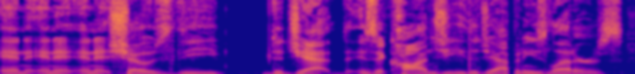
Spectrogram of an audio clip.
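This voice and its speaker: A man's voice: mid-range voice, steady tone, moderate pace, darkish tone. A man hosting a live geek talk radio show in a conversational, informal way.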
